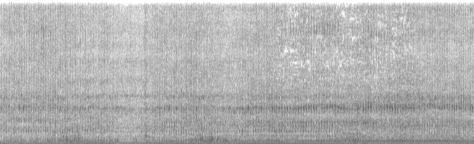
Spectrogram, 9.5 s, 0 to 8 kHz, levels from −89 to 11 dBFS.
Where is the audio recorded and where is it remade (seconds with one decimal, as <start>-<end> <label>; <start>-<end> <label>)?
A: 0.0-5.5 remade; 5.5-8.3 recorded; 8.3-9.5 remade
